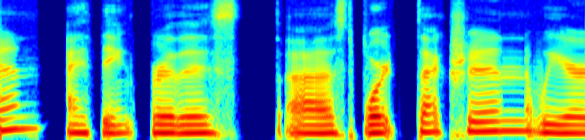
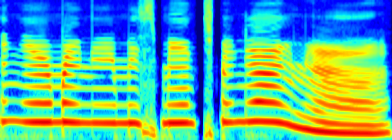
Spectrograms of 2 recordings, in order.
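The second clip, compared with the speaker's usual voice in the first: put-on imagined body-part voice, higher pitch; 13 semitones higher than usual. Showing friends what an imagined voice would sound like: voice of Matt's vagina. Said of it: "that's what I imagine if Matt's vagina was to have a voice".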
